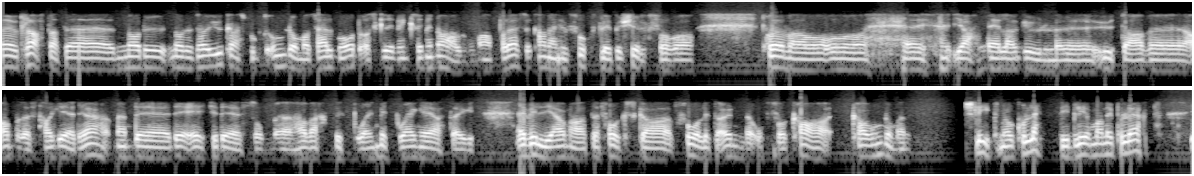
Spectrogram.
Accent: Haugesund, Rogaland, Norway; Fremdeles i Haugesund, for jeg liker å skrive fra hjembyen min

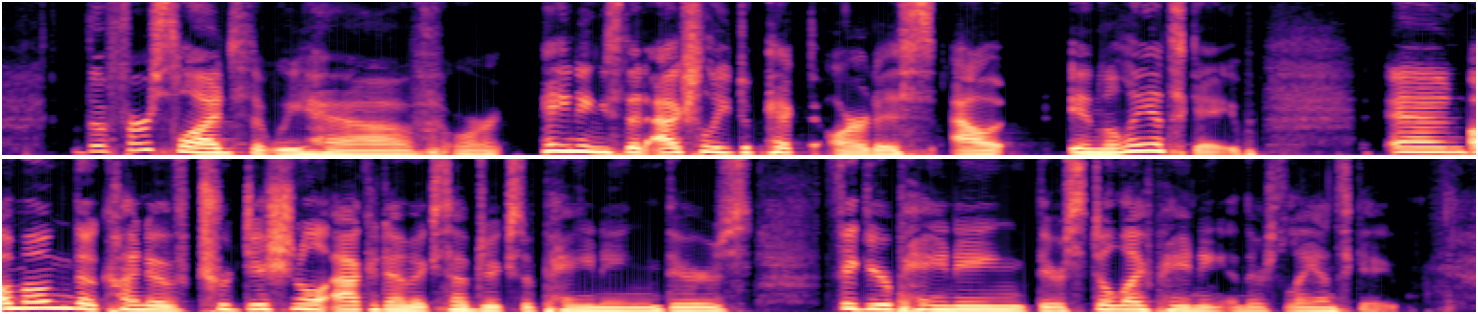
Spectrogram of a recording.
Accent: Bethesda, Maryland, United States; Growing up in Bethesda, I was so spoiled by having these wonderful public collections.

